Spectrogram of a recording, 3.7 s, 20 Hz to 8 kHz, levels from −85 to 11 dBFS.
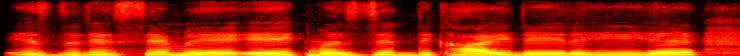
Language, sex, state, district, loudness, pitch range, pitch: Hindi, female, Jharkhand, Ranchi, -14 LUFS, 255-285 Hz, 265 Hz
